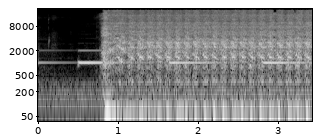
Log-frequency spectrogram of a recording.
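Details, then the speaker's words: Unidentified Dodge/Plymouth minivan from a 1990–1993 Caravan/Grand Voyager fleet: uneven cranking at about three beats a second, never catches; no tach movement, so the owner suspects a failed crank sensor. "So, we've lost the crank sensor is what that seems to be to me cuz I would think I would see that tack moving and he's down there somewhere."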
